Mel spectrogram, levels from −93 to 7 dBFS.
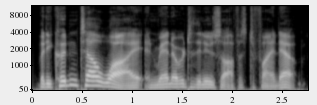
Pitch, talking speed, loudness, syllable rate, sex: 125 Hz, 325 wpm, -19 LUFS, 7.1 syllables/s, male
